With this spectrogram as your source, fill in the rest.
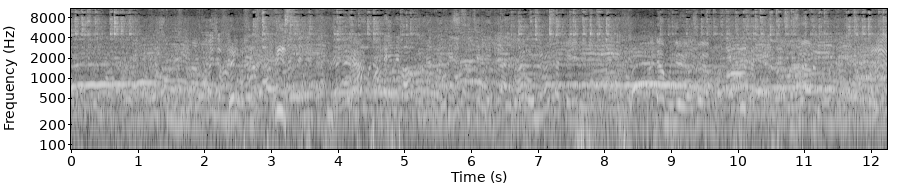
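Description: A large crowd outdoors sings and chants loudly together.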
